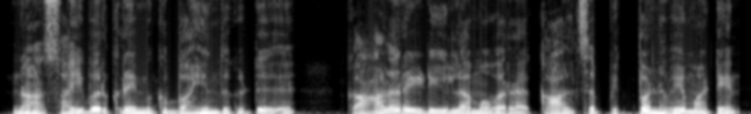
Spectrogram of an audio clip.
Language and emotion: Tamil, fearful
